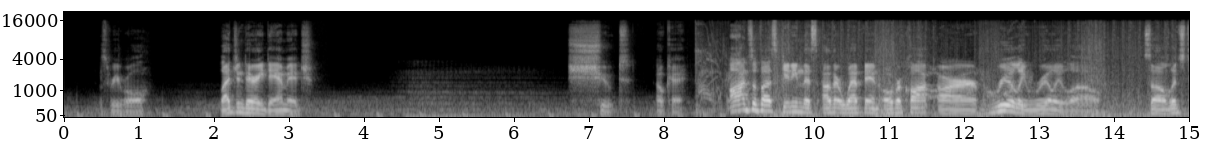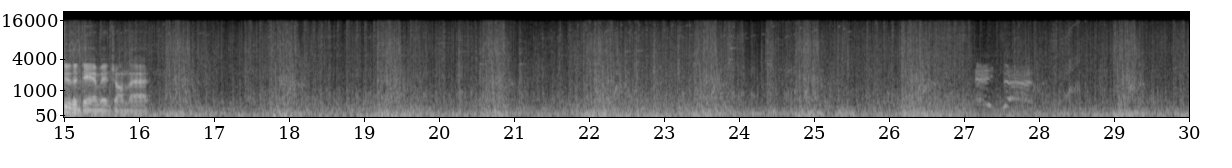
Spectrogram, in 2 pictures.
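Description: Laser weapons zap and crackle rapidly.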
